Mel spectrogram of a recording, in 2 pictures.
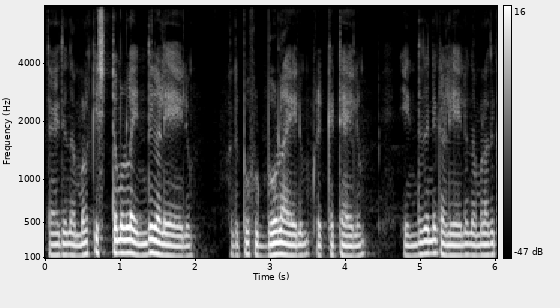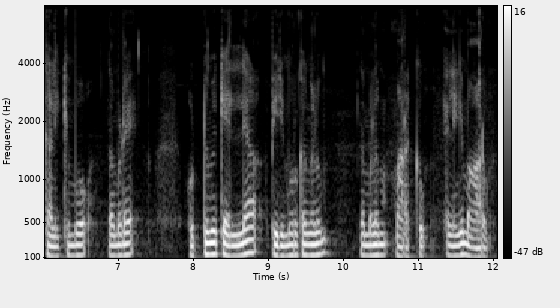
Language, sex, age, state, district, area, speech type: Malayalam, male, 30-45, Kerala, Palakkad, rural, spontaneous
